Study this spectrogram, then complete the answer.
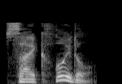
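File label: "cycloidal", British English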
